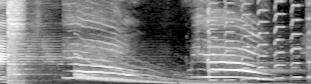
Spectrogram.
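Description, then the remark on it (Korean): Voices imitate kittens meowing in a Korean children's song about little kittens: a long, loud meow slides steadily downward in pitch, overlapped by a few higher, shorter meows near the end, all clear. “냐옹냐옹냐옹 파이를 주신대.”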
